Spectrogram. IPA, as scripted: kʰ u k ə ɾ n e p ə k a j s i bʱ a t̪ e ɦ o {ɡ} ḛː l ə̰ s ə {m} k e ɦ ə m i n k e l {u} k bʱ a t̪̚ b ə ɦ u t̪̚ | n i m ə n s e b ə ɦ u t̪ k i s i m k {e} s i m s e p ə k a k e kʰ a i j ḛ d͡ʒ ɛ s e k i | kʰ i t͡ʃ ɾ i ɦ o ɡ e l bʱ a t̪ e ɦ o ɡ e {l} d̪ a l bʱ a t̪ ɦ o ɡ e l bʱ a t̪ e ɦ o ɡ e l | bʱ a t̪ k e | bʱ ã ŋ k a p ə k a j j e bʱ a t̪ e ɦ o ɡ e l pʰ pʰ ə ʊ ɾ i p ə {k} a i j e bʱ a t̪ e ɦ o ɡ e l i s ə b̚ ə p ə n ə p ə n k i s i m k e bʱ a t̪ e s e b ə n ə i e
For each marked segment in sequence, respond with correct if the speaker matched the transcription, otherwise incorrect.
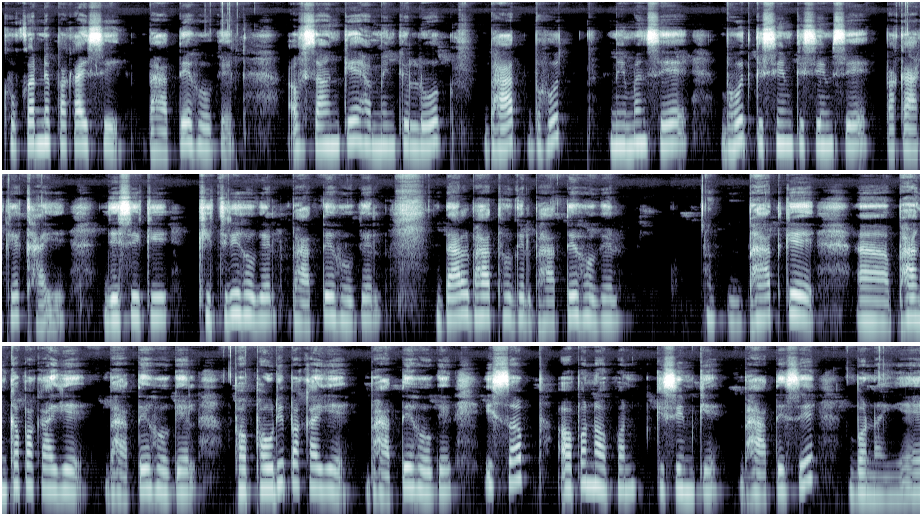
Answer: correct, incorrect: ŋ, incorrect: o, incorrect: i, correct, correct

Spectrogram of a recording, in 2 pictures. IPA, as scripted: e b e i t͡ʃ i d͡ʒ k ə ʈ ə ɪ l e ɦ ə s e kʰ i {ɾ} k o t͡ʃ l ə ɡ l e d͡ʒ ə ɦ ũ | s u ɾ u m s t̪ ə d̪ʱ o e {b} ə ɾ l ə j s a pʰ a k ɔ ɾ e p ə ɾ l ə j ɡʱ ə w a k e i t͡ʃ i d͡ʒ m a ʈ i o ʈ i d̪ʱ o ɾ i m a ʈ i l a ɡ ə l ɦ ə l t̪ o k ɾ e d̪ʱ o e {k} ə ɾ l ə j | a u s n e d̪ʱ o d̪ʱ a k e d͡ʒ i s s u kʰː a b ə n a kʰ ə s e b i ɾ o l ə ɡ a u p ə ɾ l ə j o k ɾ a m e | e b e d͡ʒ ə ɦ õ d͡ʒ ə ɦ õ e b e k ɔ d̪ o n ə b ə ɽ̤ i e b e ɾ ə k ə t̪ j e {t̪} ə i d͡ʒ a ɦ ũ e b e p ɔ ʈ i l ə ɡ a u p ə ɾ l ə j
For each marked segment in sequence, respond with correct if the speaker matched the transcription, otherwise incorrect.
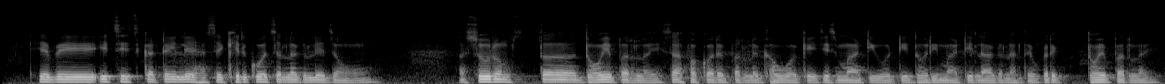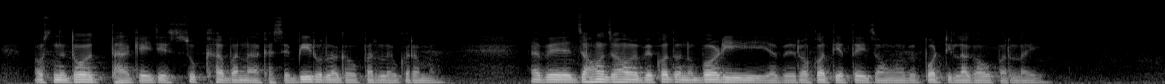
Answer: correct, incorrect: p, incorrect: p, correct

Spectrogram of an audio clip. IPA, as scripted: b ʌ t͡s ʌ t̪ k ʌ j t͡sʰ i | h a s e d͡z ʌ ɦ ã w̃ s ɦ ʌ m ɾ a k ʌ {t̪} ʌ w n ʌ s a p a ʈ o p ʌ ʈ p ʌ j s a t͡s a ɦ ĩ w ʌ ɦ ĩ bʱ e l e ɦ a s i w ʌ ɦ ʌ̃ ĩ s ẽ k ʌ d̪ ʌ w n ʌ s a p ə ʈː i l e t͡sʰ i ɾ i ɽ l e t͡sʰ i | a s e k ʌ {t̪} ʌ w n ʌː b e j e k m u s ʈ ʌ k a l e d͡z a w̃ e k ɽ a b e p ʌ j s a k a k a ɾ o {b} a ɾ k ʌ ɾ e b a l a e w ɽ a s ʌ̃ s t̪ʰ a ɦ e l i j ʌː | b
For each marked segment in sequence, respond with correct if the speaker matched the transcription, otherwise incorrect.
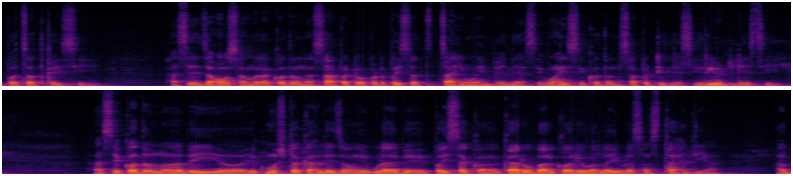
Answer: incorrect: d̪, incorrect: d̪, correct

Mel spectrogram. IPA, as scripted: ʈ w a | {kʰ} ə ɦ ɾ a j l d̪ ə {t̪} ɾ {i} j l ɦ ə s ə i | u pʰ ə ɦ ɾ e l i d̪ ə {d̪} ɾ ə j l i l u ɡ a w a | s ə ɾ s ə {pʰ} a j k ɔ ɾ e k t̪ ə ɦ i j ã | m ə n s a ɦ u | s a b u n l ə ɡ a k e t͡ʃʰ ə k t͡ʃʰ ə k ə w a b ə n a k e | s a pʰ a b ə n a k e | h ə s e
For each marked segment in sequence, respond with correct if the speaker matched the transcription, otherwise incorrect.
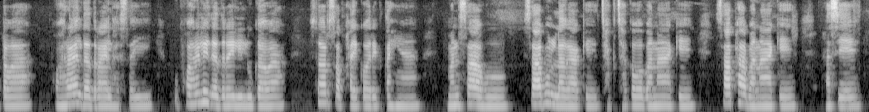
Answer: incorrect: pʰ, incorrect: d̪, incorrect: a, correct, correct

